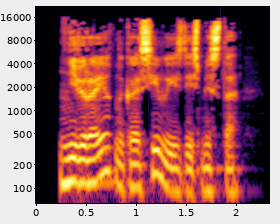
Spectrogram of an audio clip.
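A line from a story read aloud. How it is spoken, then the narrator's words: Sighing. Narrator (Russian): вздохнул я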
